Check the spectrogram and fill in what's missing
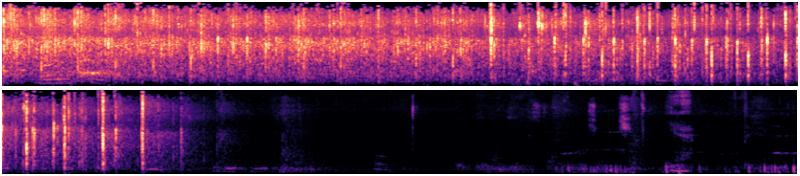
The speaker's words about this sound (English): Can we just give them a round of applause just as they...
